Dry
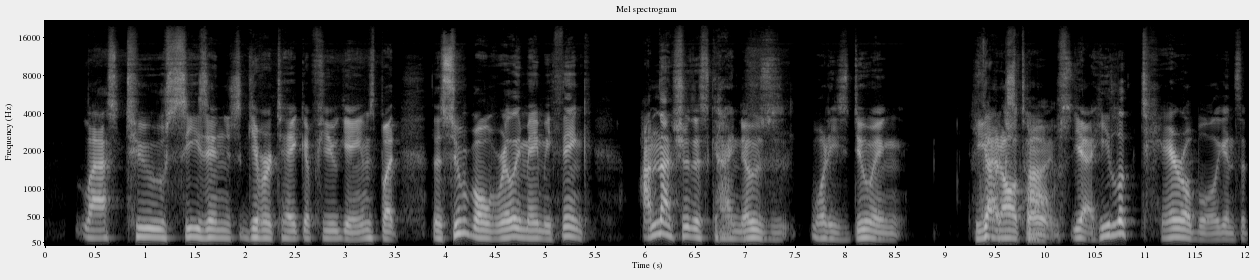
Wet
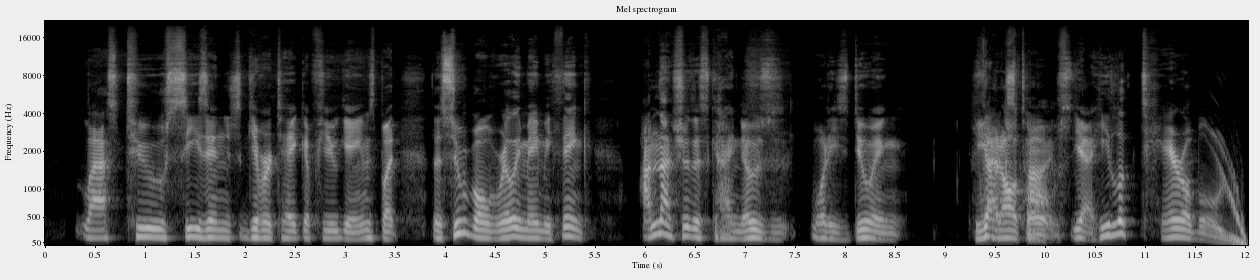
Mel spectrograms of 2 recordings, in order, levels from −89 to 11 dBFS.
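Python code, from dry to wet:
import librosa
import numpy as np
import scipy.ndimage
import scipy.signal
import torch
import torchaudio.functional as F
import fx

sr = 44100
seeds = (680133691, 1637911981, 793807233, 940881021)

y = fx.tape_stop_end(x, sr, length_s=0.43)
y = fx.graphic_eq_31(y, sr, hz=(630, 4000, 8000, 12500), db=(-8, -10, 10, -3))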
